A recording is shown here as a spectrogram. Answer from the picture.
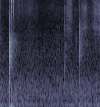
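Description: Chalk writing on a blackboard: a sharp tap of the chalk against the board just after the start, then faint scratchy strokes with a couple of light ticks.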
